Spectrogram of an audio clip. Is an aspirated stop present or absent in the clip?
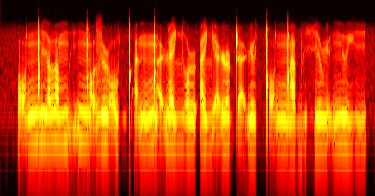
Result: absent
